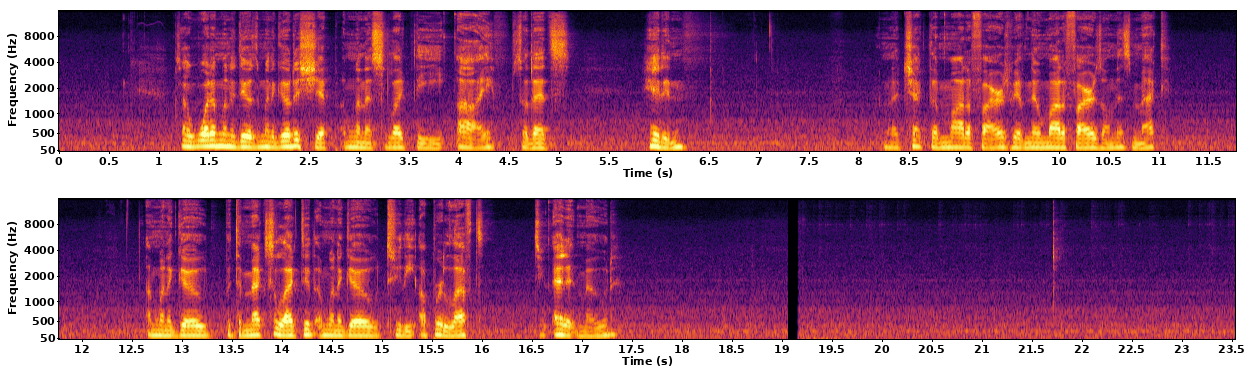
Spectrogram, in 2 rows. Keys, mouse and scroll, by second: 1.1 middle click, 3.8 click, 4.7 middle click, 8.8 click, 15.5 click, 16.5 click, 19.1 Pause, 21.7 middle click.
